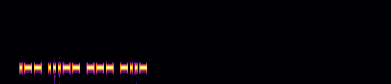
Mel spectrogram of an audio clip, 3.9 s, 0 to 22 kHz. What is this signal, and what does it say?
Morse code, heard as a keyed tone, about 52 wpm, 700 Hz. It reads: W3OX
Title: USA Call Signs - 4 Characters - Repeated 2x - 50wpm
